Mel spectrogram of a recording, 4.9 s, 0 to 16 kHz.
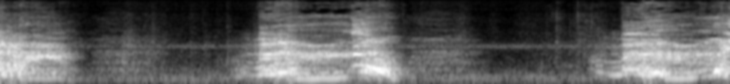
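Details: Patient with a cough for 6 years, not cured despite treatment elsewhere (attributed by the uploader to jinn disturbance): three harsh, throaty cough bursts with short quiet gaps in a small room; chronic cough.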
